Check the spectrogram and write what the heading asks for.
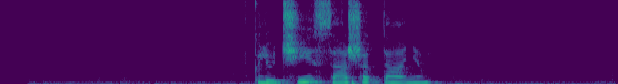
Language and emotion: Russian, neutral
